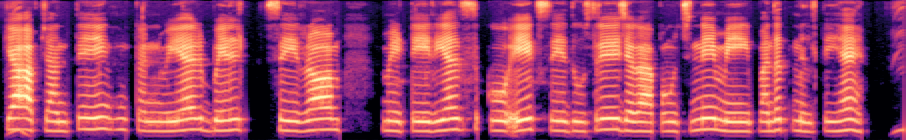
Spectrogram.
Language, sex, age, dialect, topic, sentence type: Hindi, male, 25-30, Awadhi Bundeli, agriculture, statement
